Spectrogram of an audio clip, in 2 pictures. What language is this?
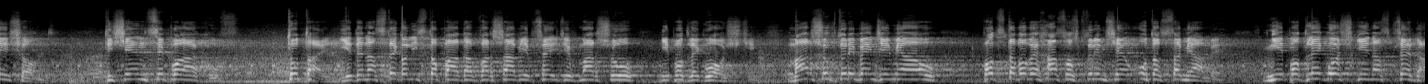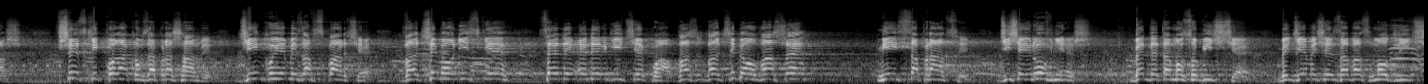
Polish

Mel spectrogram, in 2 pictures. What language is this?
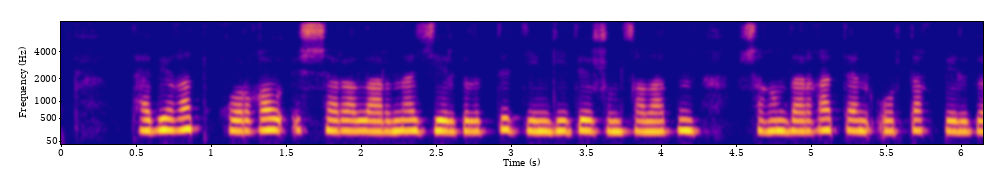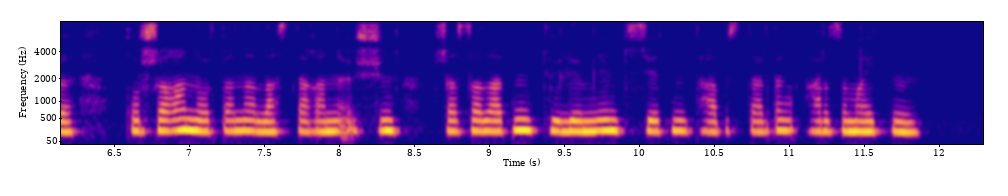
Kazakh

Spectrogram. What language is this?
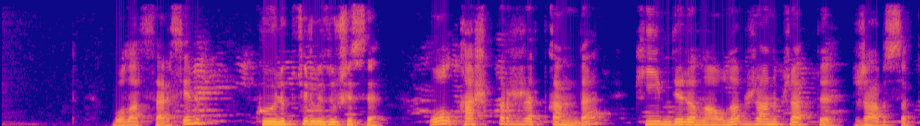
Kazakh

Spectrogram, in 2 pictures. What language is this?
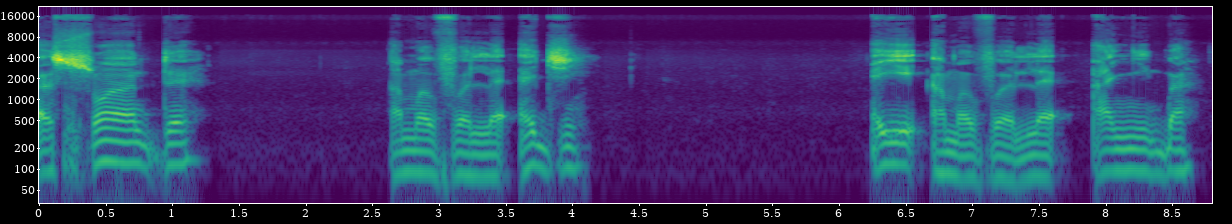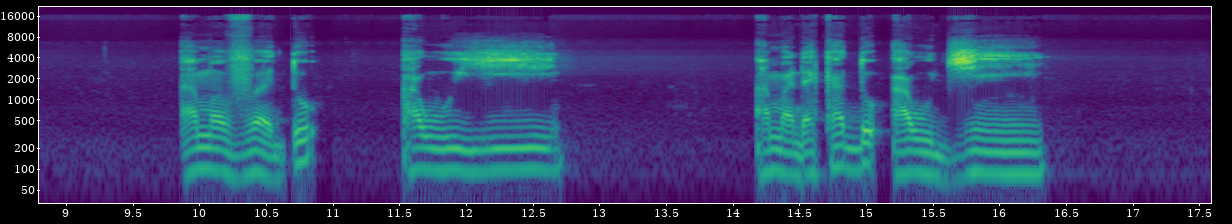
Ewe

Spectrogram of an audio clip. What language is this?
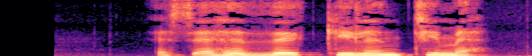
Bashkir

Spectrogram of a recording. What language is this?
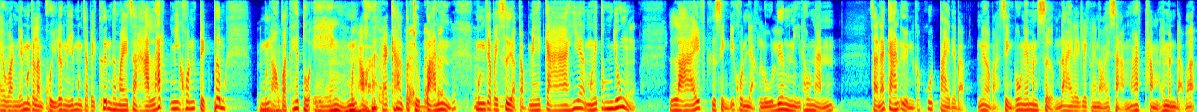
Thai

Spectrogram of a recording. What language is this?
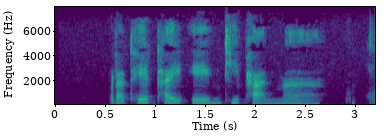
Thai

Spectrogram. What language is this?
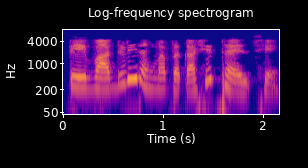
Gujarati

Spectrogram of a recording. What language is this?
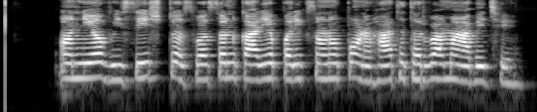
Gujarati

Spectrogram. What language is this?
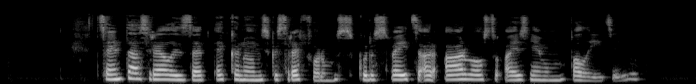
Latvian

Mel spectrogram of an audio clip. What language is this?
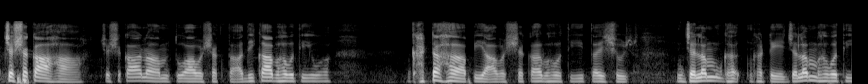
Sanskrit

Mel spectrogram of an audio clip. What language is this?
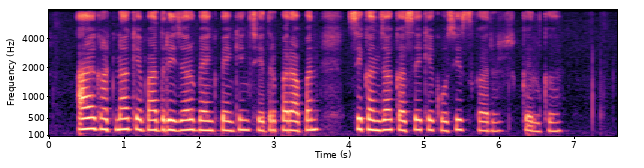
Maithili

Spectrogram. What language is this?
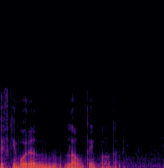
Portuguese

